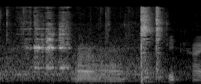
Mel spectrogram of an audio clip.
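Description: A cooking utensil scraping and clinking against a non-stick wok during stir-frying: a scratchy scrape about half a second in and a sharp clink about a second and a half in.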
